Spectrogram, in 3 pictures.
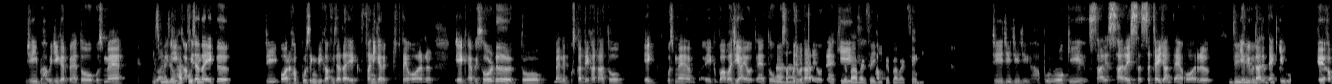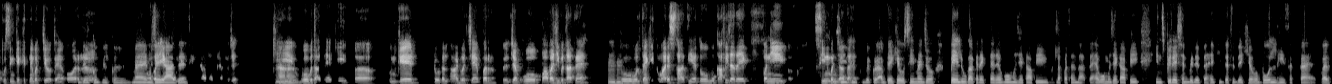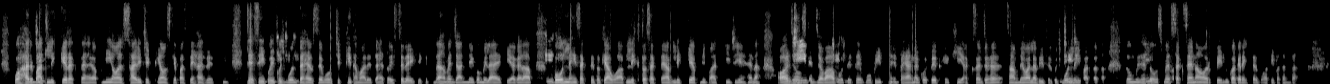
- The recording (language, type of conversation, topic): Hindi, unstructured, आपका पसंदीदा दूरदर्शन कार्यक्रम कौन-सा है और क्यों?
- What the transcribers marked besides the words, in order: tapping; in English: "फ़नी कैरेक्टर"; in English: "कॉमेडी सीन"; in English: "टोटल"; in English: "फ़नी"; in English: "सीन"; in English: "कैरेक्टर"; in English: "इंस्पिरेशन"; laughing while speaking: "तैयार रहतीं"; in English: "कैरेक्टर"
